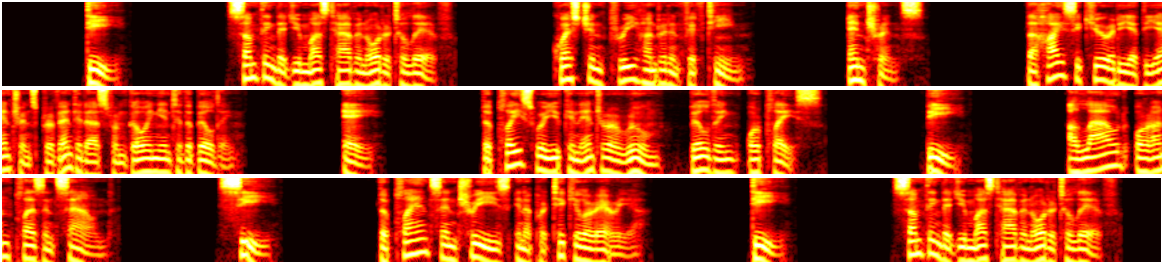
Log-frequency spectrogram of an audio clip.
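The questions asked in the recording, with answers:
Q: Entrance. The high security at the entrance prevented us from going into the building.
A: A: The place where you can enter a room, building, or place.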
